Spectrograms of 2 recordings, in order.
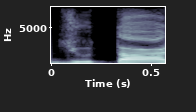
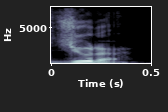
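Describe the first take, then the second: First: The name is said with a Malaysian accent. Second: The name is said with an American accent. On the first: "dia macam bunyi Malaysian lah" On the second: "if we talk to Americans"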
